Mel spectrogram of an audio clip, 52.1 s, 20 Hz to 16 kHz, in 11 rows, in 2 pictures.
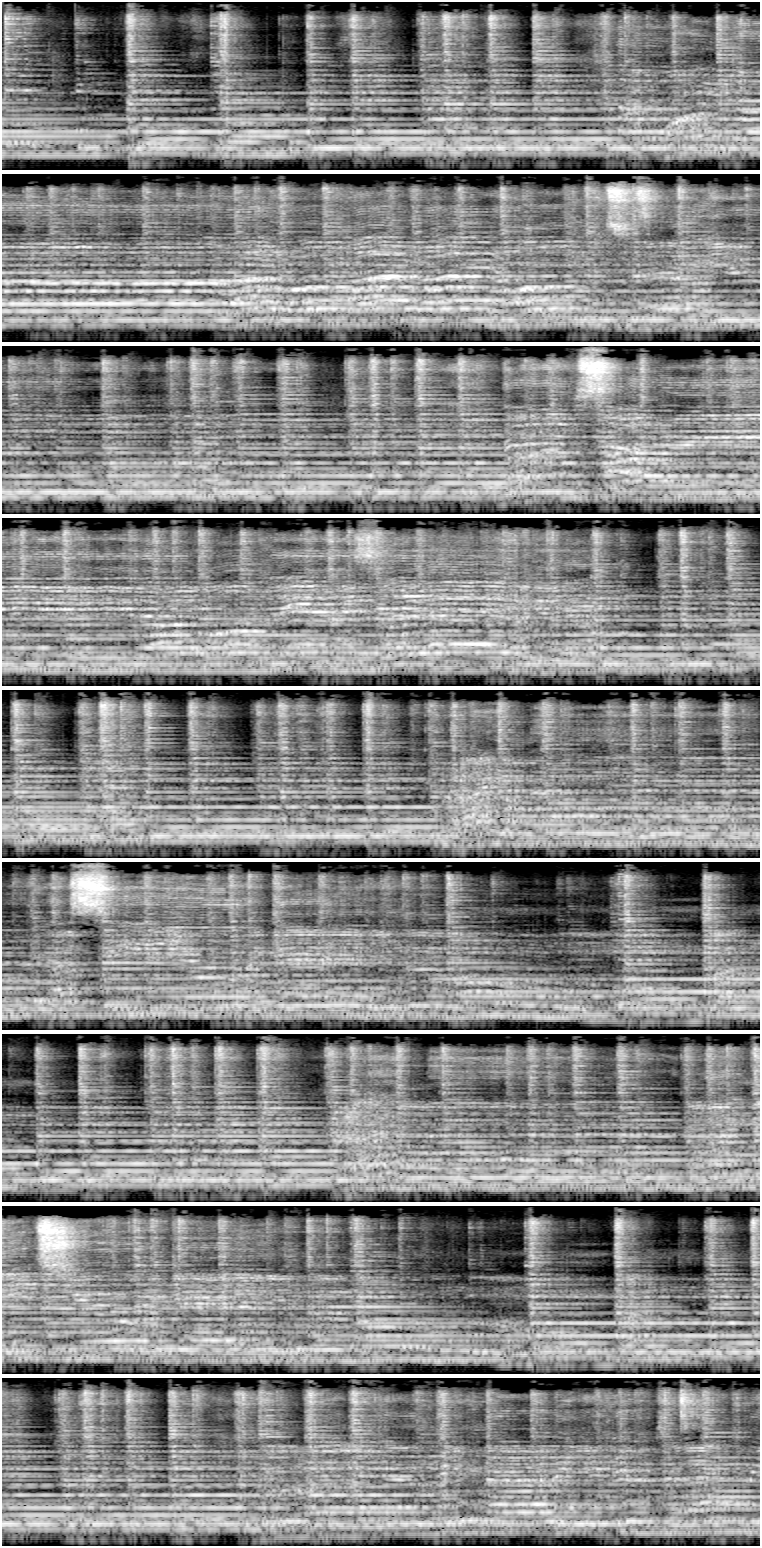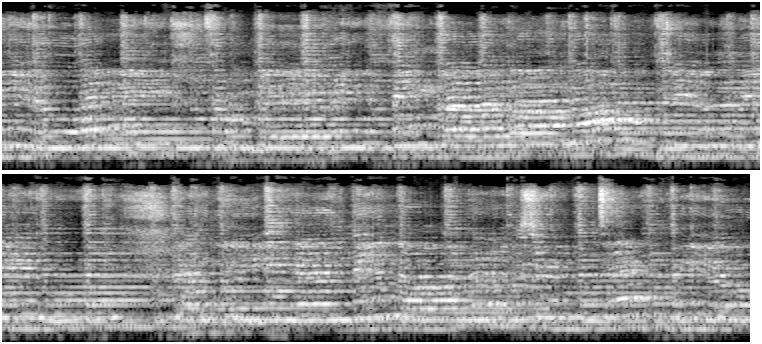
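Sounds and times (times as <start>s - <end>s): ukuleles strumming: 0.0s - 52.0s
woman singing: 0.0s - 52.0s
man singing: 3.5s - 19.8s, 21.4s - 29.7s, 30.3s - 52.0s.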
